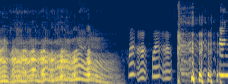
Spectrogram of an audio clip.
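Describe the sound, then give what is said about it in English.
A voice imitates a roaring car engine: a long, throaty revving rumble that winds down, followed by several short, choppy revving bursts. “I want to redo our engine noise.”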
